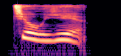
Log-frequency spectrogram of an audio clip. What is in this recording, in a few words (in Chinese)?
"就业", Chinese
